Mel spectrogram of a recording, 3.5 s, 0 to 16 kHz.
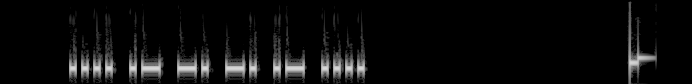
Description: Morse code, heard as a keyed tone, about 40 wpm, 700 Hz. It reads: HANNAH
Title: USA Common Names - 40wpm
